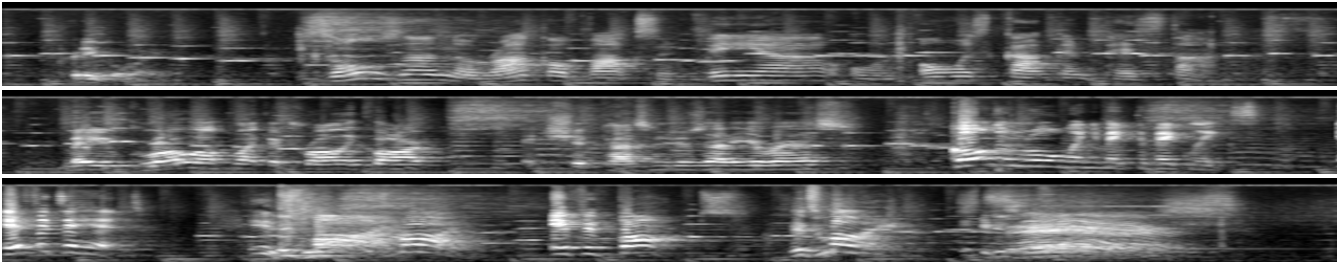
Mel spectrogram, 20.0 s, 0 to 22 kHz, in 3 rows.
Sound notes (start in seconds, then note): 1.6 in foreign language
